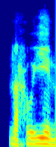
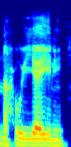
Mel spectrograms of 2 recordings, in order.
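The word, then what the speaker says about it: نحويين: Nahwiin bukan nahwiyini. Karena kalau nahwiyin berarti bermakna dua dua ulama nahwu misalnya.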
